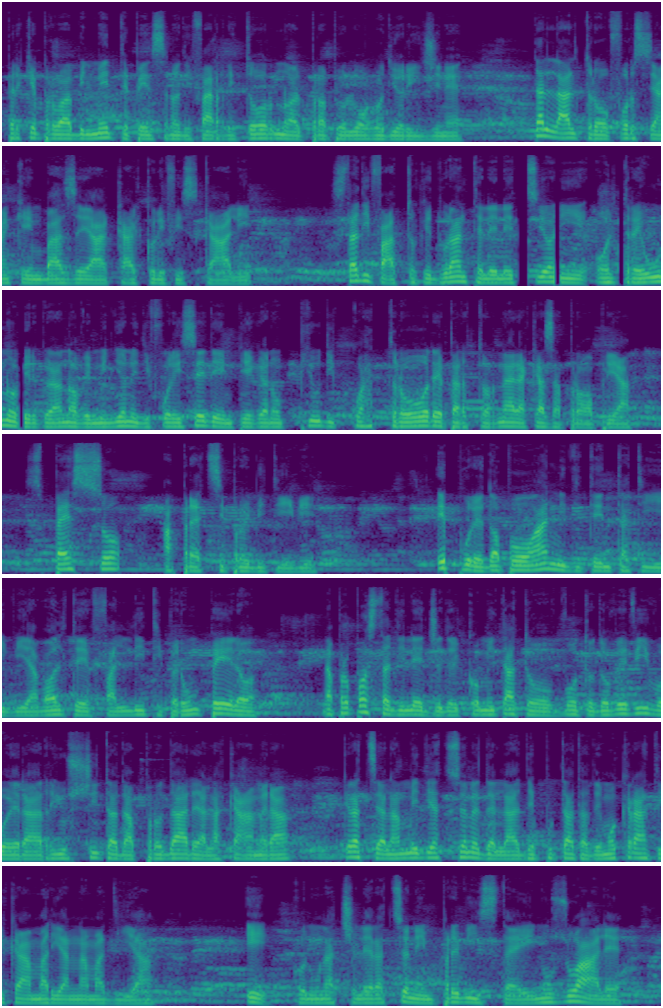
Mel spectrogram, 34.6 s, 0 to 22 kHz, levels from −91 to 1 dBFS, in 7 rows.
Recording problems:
background chatter; noticeable; throughout; 4 voices, 10 dB below the speech
choppy; very; from 9 to 10 s; 5% of the speech affected

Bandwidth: 16.5 kHz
